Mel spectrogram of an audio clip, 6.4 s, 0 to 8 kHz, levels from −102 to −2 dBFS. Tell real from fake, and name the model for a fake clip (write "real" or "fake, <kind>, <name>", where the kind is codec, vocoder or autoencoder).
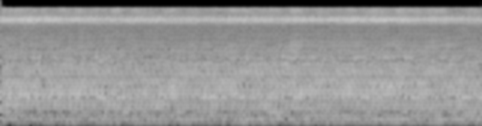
fake, vocoder, HiFi-GAN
